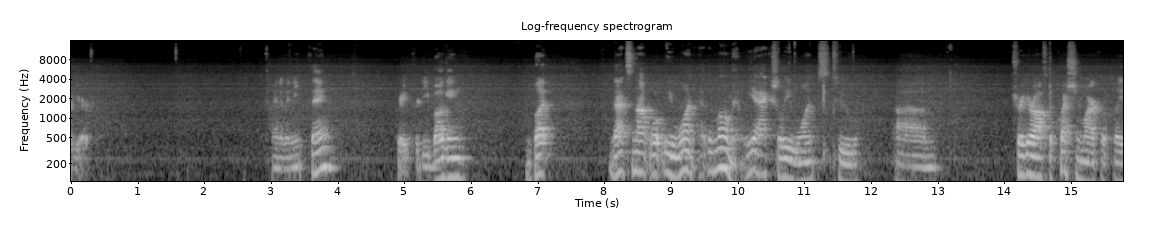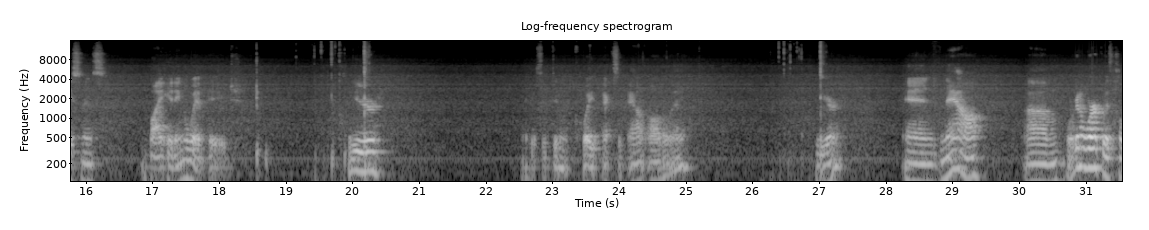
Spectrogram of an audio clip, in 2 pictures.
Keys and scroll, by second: 0.3 super+r, 1.6 super+r, 10.0 ctrl+c, 11.5 ctrl+c, 19.0-20.3 typing, 24.0 ctrl+c, 25.3 ctrl+Return, 25.8-27.1 typing.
